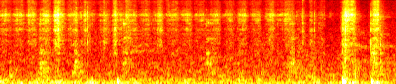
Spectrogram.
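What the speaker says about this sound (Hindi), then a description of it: "हम इरेजर की हेल्प से इनकी लाइंस को रब कर सकते हैं" An eraser rubbing out pencil lines on a paper card, heard as close, soft, repeated scratchy strokes that grow louder near the end, with no talk.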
